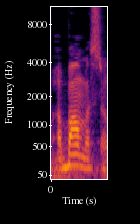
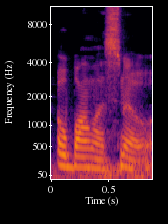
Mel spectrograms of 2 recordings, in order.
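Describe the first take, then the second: First: The name begins like the word abominable. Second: The name begins like the word Obama. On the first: The speaker calls it right. "like an abominable snowman" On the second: The speaker calls it wrong. "Not Obama Snow"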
